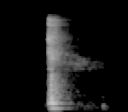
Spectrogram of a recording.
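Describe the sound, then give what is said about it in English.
A single breathy slurp of a drink, taken to ease a dry throat, bursts in and trails off over half a second, followed by a soft, low swallow. No one speaks. “Let me take my sip, my throat can dry.”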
